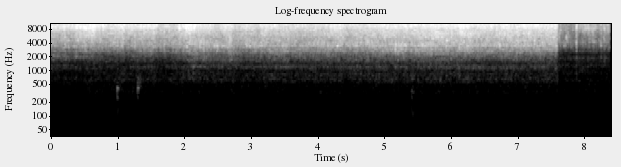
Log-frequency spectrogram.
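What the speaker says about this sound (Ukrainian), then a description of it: "Так, наші шкварочки підрум'янилися, підрум'янимо і цибульку." Loud, steady sizzling and hissing of onions frying in a pan with pork cracklings, with a couple of faint taps, ending in a brief sharp burst of crackle.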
